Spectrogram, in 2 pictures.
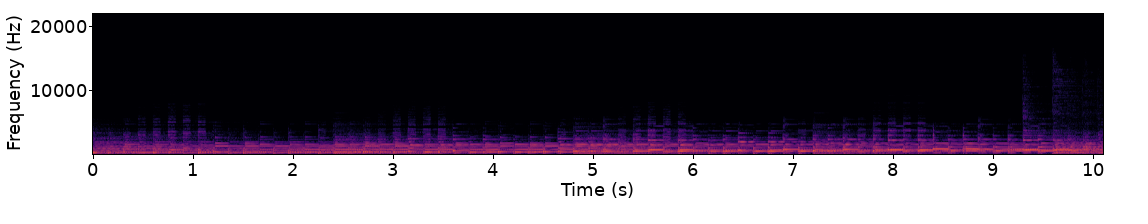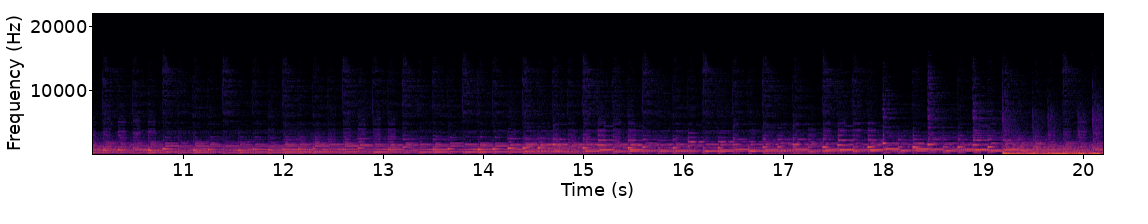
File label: Short Epic Trailer, epic music; epic music vol 1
